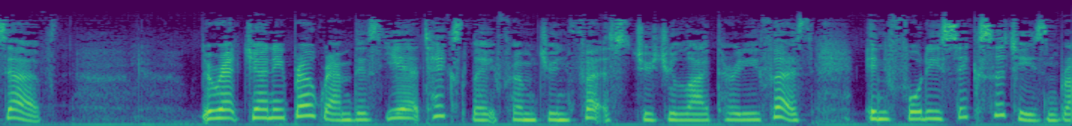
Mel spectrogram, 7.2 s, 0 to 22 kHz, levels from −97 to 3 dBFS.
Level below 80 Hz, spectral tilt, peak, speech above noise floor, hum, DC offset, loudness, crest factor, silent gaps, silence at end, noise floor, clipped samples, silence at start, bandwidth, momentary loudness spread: -48 dBFS; -3.5 dB/octave; -4 dBFS; 23 dB; none; under 0.1%; -21 LUFS; 18 dB; none; 0 s; -45 dBFS; under 0.1%; 0 s; 14 kHz; 6 LU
